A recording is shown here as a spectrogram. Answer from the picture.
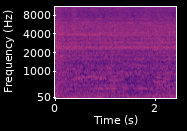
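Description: Steady low background rumble and hiss of the shop, with a brief click at the very start.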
